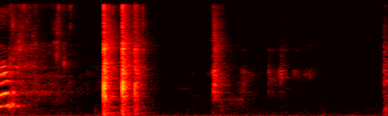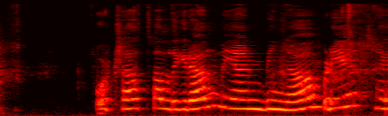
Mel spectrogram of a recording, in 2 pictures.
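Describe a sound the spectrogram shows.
Liquid sloshes in a pot as yarn is stirred.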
